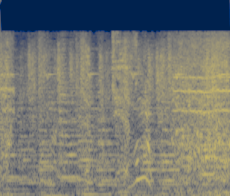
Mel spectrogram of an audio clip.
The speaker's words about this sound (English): The device chops through the cellar door.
